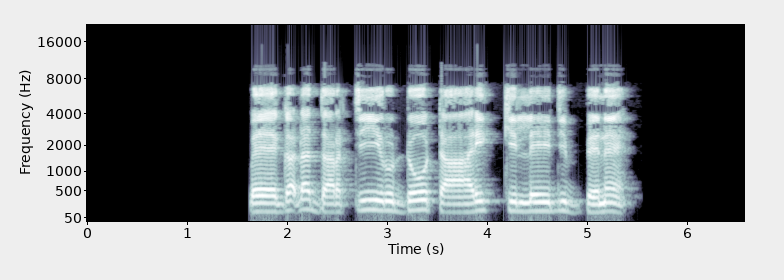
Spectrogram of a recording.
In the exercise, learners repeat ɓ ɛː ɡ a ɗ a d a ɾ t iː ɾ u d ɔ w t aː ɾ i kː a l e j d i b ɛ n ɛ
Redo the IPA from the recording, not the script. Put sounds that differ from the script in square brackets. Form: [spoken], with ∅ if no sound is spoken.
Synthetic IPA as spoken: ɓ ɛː ɡ a ɗ a d a ɾ t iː ɾ u d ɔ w t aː ɾ i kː [i] l e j d i b ɛ n ɛ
